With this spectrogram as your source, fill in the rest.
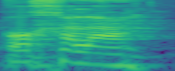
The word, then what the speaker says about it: Ojalá: The accent is on this syllable, on this letter, which means I need to say that syllable the loudest. So I'm not going to go ojalá. Okay, that would be putting it here.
